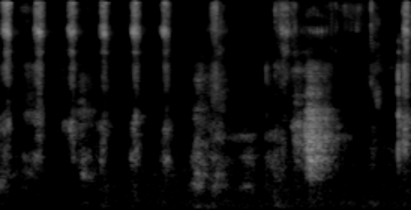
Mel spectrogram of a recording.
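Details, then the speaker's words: E-bike rear hub freehub on machine bearings, spun after servicing and reassembly: crisp, evenly spaced ratchet ticks about three a second, with no rumble, hum or play, so the hub is healthy. "nic nie szumi nic nie Huczy nie ma luzów więc jest wszystko okej"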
